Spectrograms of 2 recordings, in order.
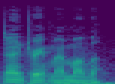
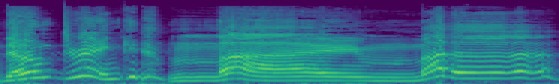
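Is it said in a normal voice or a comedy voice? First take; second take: normal; comedy voice. First: It is said in a normal voice. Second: It is said in a comedy voice.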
